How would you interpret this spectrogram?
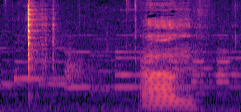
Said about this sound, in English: Ice Cream Man, yeah, they're out here. They're out here.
